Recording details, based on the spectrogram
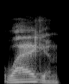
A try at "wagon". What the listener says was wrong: Cuz you said the A. Like I would say the A, not like a Wisconsinite.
